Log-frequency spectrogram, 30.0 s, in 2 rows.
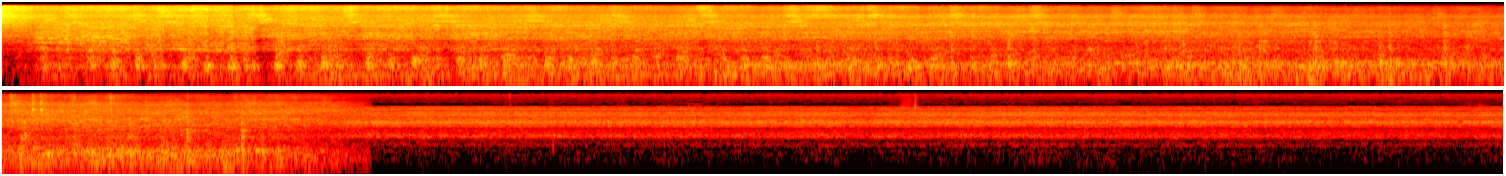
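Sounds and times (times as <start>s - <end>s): train coaches rumbling past: 0.0s - 18.8s
wheels clicking over rail joints: 11.7s - 17.7s.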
